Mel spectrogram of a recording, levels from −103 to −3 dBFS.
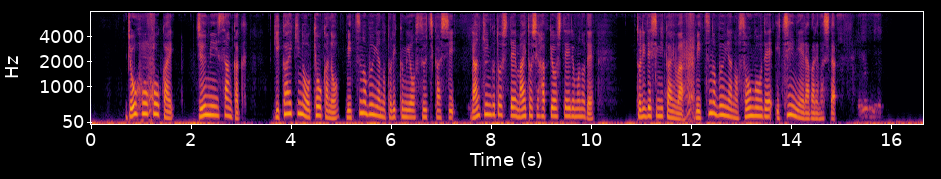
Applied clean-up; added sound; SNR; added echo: neural mask model Resemble Enhance denoiser.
